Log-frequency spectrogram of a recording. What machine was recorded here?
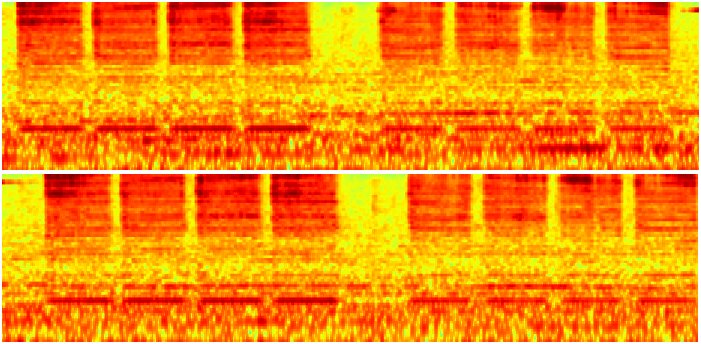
slide rail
